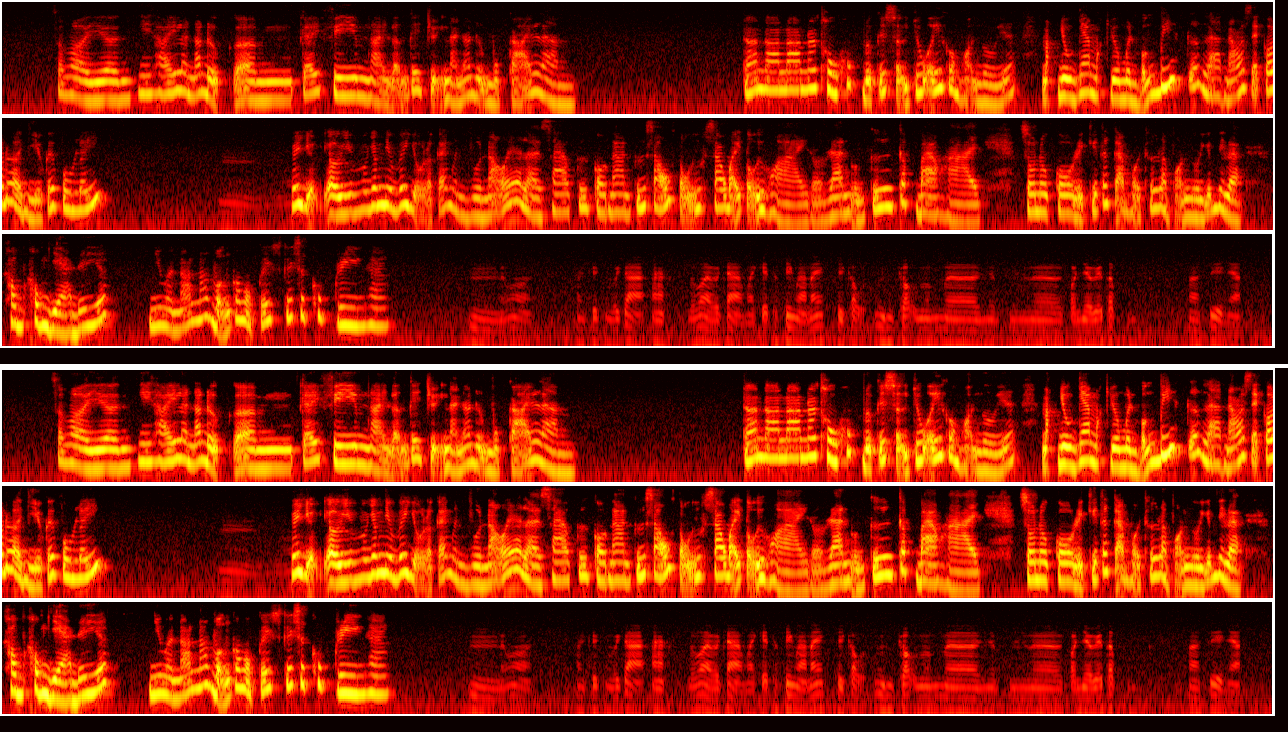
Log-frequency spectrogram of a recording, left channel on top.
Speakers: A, on the right; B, on the right.
A: xong rồi ờ, Nhi thấy là nó được ờm, cái phim này lẫn cái chuyện này nó được một cái là nó nó nó nó thu hút được cái sự chú ý của mọi người á mặc dù nha mặc dù mình vẫn biết á là nó sẽ có rất là nhiều cái vô lý
B: Ừ, đúng rồi.
A: ví dụ ừ, giống như ví dụ là cái mình vừa nói á, là sao cứ Conan cứ sáu tuổi sáu bảy tuổi hoài rồi Ran vẫn cứ cấp 3 hoài Sonoko rồi kia tất cả mọi thứ là mọi người giống như là không không già đi á nhưng mà nó nó vẫn có một cái cái sức hút riêng ha
B: Ừ, đúng rồi. À, cái, với cả à đúng rồi với cả mấy cái tập phim ngắn ấy thì cậu <laughs> cậu ừm, ờ, ừ, ờ, có nhiều cái tập mà cái gì nhỉ?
